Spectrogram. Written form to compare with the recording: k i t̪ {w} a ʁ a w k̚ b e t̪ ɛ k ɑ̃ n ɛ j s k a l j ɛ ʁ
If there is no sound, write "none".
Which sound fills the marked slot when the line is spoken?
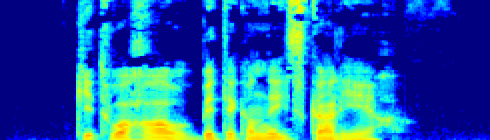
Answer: w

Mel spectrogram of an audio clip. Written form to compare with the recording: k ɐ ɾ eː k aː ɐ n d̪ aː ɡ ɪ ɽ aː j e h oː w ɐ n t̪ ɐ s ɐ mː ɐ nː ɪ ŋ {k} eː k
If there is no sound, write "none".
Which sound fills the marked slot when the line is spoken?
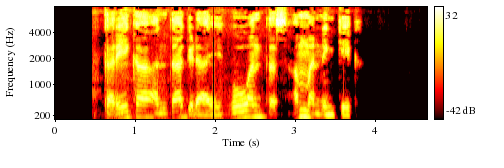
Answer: k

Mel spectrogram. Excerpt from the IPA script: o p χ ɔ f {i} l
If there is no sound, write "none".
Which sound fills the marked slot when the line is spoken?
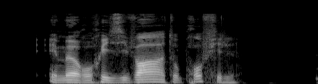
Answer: i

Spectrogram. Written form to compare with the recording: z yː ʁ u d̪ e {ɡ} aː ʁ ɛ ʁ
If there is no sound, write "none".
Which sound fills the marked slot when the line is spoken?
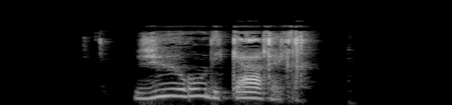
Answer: k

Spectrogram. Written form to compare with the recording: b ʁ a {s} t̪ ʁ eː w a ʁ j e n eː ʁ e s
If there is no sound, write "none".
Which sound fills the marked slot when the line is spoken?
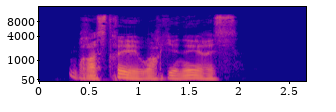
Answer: s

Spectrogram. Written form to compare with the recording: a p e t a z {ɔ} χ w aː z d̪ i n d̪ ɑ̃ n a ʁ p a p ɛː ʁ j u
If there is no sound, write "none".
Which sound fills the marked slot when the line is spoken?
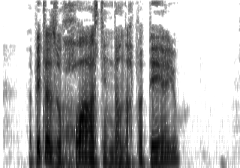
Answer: o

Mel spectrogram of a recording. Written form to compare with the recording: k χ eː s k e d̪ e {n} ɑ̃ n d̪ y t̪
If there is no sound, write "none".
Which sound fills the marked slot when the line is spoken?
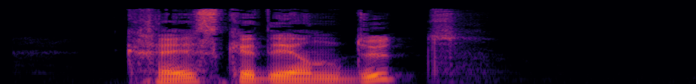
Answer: none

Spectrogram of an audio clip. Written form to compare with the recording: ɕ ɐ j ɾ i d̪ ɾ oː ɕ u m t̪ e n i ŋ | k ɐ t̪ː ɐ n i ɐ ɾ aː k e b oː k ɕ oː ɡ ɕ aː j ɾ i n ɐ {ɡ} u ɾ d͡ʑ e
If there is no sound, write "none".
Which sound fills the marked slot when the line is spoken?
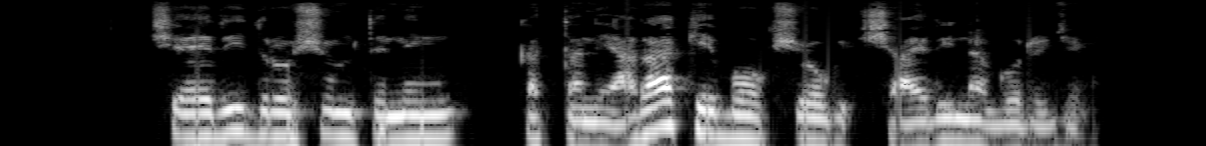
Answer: ɡ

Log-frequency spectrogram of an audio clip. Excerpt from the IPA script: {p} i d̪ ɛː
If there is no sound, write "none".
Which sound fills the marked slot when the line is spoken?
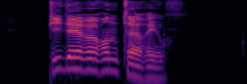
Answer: p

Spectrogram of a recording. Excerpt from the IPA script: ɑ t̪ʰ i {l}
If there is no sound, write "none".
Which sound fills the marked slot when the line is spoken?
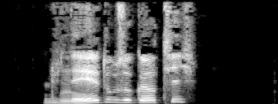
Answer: none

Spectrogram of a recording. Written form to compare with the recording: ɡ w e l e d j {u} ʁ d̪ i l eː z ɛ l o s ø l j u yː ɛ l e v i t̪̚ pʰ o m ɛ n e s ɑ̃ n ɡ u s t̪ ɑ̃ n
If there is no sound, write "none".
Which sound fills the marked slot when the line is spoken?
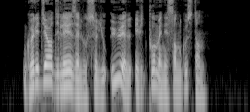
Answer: ɔ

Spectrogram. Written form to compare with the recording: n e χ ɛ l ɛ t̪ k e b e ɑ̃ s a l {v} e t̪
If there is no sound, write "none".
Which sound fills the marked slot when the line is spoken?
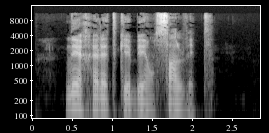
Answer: v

